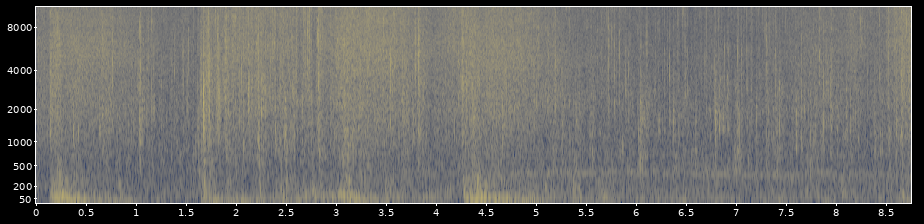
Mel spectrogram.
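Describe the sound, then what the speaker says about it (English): Storm ambience in the Icarus survival game: steady heavy rain hiss with several deep thunder rumbles and booms rolling through at irregular intervals. "Storm is doing a lot of clearing for me."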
